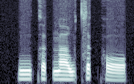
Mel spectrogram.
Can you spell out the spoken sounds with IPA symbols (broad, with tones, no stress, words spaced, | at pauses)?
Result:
uː˧kɐ˧k̚ŋaː˧w t͡sɐ˥k̚hɔː˨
